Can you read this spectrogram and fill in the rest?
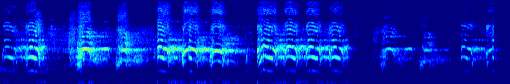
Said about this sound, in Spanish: Hermanos, miren lo que les voy a poner como para que ustedes escuchen y se imaginen. Mire, este es el sonido de un chacal, póngale cuidado.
